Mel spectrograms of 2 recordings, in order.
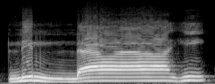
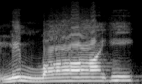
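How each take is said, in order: First: The L is pronounced thin and light. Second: The L is pronounced heavy and full. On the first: The speaker calls it right. "इसको बारीक पढ़ेंगे" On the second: The speaker calls it wrong. "बाज लोग ये वाली जो लाम है इसको पुर पढ़ जाता है"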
